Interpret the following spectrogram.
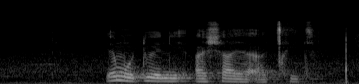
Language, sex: Zulu, male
